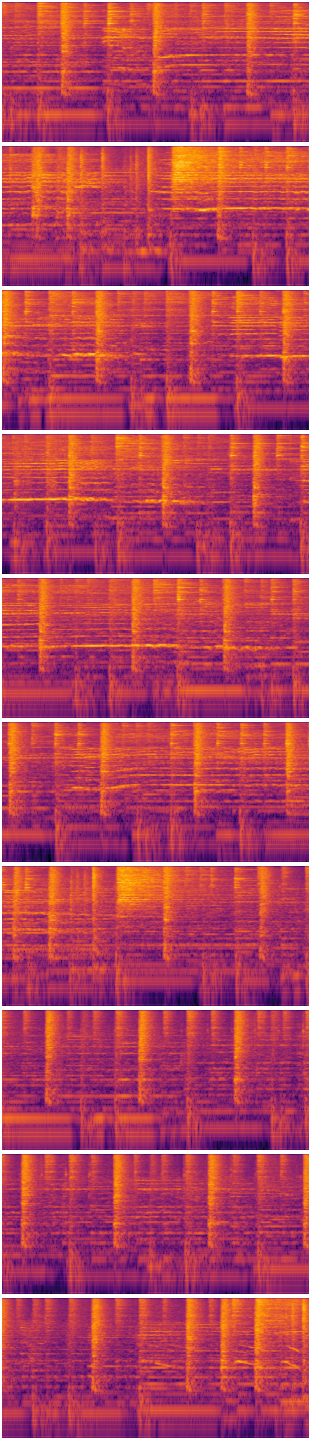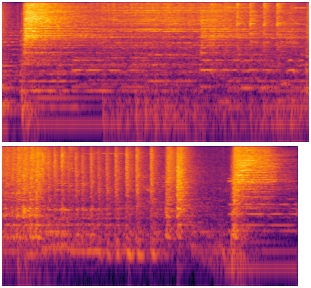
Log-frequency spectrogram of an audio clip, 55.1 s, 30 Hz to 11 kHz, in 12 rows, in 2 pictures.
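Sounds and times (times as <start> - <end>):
live band playing: 0.0 - 55.0
men singing: 1.3 - 31.6, 43.4 - 47.7.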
